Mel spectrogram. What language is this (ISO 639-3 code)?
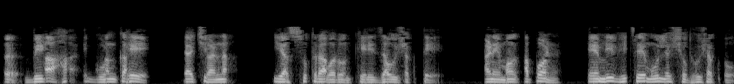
mar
